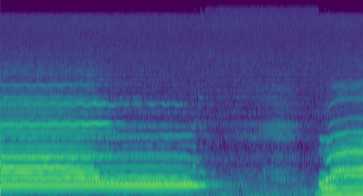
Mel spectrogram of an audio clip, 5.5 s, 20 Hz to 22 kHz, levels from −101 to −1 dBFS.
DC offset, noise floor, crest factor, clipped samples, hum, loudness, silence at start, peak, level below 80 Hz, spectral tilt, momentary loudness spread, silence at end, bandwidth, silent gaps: under 0.1%; -56 dBFS; 14 dB; under 0.1%; none; -27 LUFS; 0 s; -14 dBFS; -44 dBFS; -8 dB/octave; 7 LU; 0 s; 15.5 kHz; none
